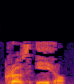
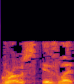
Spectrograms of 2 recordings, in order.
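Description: First: The name ends with the sound 'eel'. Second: The name ends with the sound 'islet'. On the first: The speaker calls it right. "but that's what they pronounce it as eel" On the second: The speaker calls it wrong. "I thought it was I-S-L-E-T"

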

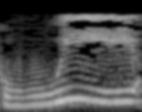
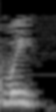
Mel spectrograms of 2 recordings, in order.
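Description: First: The word is said slowly with a long vowel. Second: The word is said quickly with a short vowel. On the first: This is how Americans say it. "if we say the word we say it slowly. We elongate the E" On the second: This is how the French say it. "It's very fast"

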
